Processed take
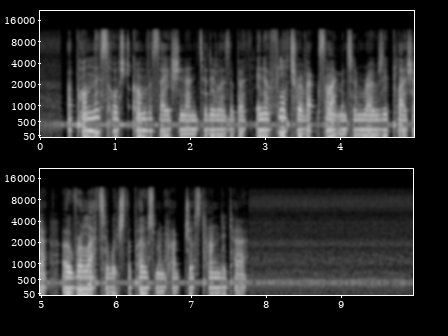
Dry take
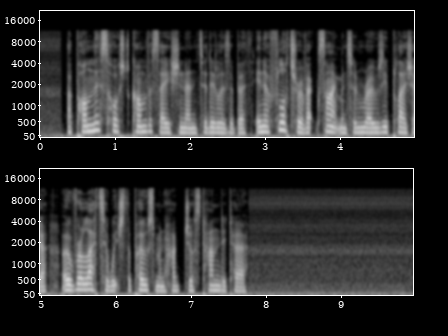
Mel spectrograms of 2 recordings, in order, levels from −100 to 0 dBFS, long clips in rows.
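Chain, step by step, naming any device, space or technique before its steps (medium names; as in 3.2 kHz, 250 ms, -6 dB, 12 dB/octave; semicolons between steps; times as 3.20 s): alien voice (ring modulator 400 Hz; flange 0.95 Hz, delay 3.7 ms, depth 1.4 ms, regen +74%); trim +3 dB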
